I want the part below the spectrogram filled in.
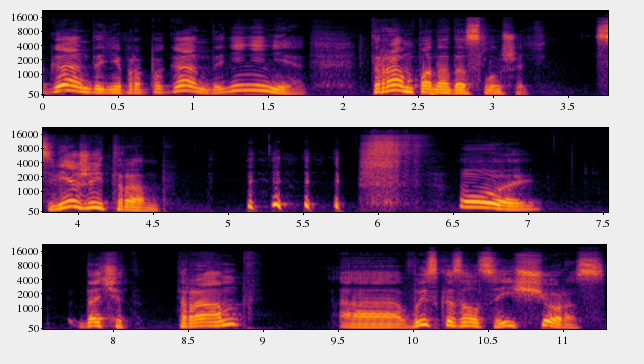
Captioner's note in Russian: смех; фыркает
